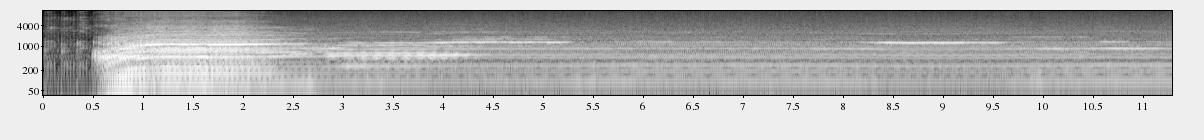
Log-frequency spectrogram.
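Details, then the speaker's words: Echo PB-250 leaf blower after carburetor rebuild, fuel line and grommet replacement and adjustment; revs sharply then settles into steady even buzz, no misses or surging; normal running, oil possibly still built up in carburetor. "All right, that sounds much better."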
